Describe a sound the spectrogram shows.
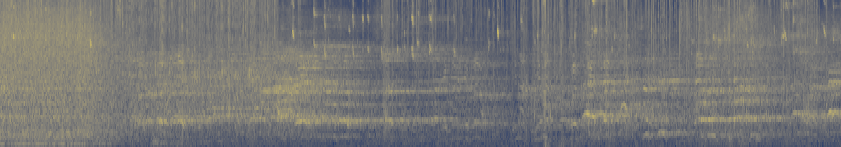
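Sneakers squeak on a hard indoor court.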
